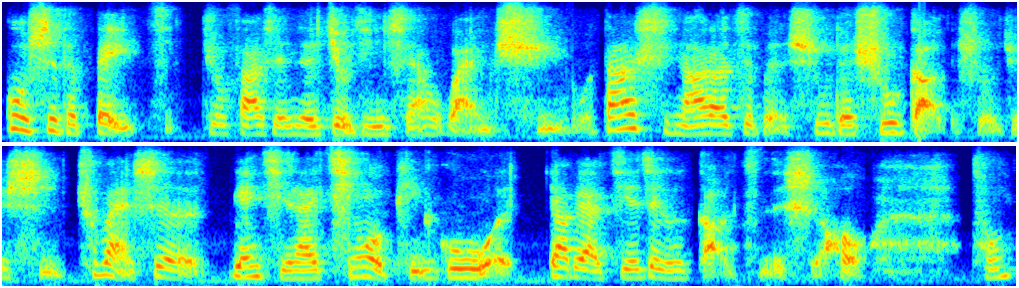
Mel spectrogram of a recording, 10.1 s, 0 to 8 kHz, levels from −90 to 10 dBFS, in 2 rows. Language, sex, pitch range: Chinese, female, 195-305 Hz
